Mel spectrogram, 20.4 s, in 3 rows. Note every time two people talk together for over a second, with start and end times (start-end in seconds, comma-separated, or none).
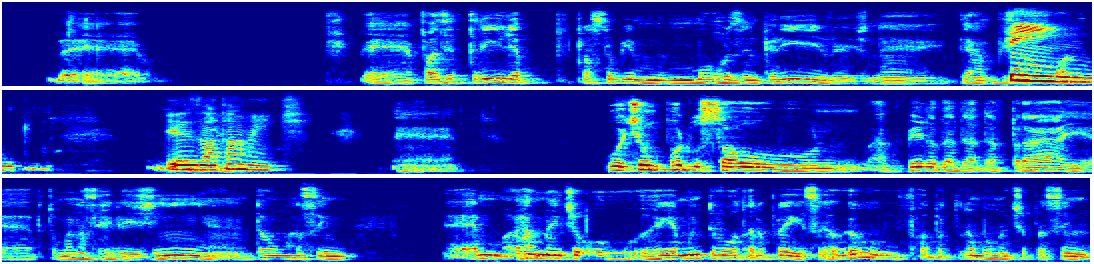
none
